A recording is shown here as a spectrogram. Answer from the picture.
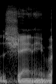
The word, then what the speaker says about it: Shaney: You know her name is Shane, right? – It's not Cheney? – No, it's spelled as Shaney, but it's Shane.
